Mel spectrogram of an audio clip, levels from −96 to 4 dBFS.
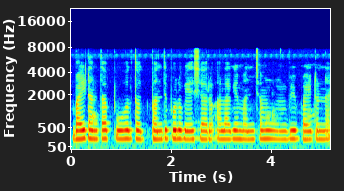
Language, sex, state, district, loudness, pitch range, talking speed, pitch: Telugu, female, Andhra Pradesh, Sri Satya Sai, -16 LUFS, 205-215 Hz, 105 wpm, 210 Hz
